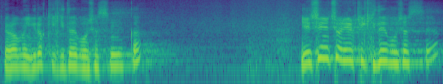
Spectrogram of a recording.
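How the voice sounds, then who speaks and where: Male pastor, high and lively voice, emphatic sermon with repeated phrases, reverberant church hall. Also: quick pace. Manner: emphatic preaching with rhetorical questions and repeated phrases. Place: church sanctuary.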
